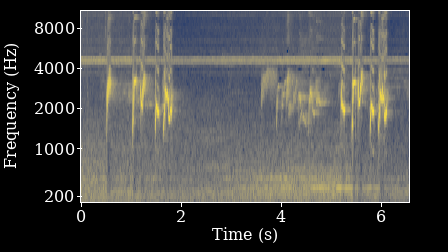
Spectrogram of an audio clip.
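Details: Morning song of a red-whiskered bulbul, recorded as a decoy sound for training birds in the intense 'căng lửa' manner: a run of four sharp warbled notes, a softer twittering passage, then another lively cluster over a constant thin whine.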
